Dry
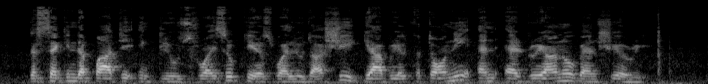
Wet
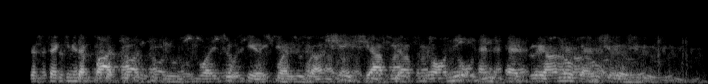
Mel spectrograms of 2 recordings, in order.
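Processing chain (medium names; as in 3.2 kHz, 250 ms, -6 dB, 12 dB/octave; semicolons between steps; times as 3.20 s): chunks repeated in reverse 129 ms, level -8 dB; gate with hold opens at -41 dBFS; on a send: frequency-shifting echo 276 ms, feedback 40%, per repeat -120 Hz, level -6 dB; on the sum: trim -4.5 dB; AMR-NB 12.2 kbps 8 kHz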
